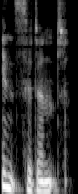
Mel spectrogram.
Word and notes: incident: British English

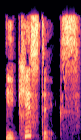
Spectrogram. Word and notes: ekistics: British English

